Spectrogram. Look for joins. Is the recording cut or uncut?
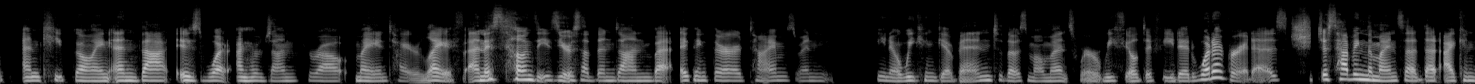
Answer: cut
